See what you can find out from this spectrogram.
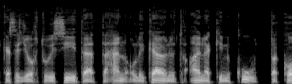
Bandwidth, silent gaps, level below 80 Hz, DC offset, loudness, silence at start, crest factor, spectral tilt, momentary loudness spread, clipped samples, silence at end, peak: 16.5 kHz; none; -50 dBFS; under 0.1%; -21 LUFS; 0.05 s; 20 dB; -5.5 dB/octave; 5 LU; under 0.1%; 0 s; 0 dBFS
